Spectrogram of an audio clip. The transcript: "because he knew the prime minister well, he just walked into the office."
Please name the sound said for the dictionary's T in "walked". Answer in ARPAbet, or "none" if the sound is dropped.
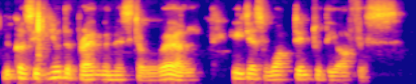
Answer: T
